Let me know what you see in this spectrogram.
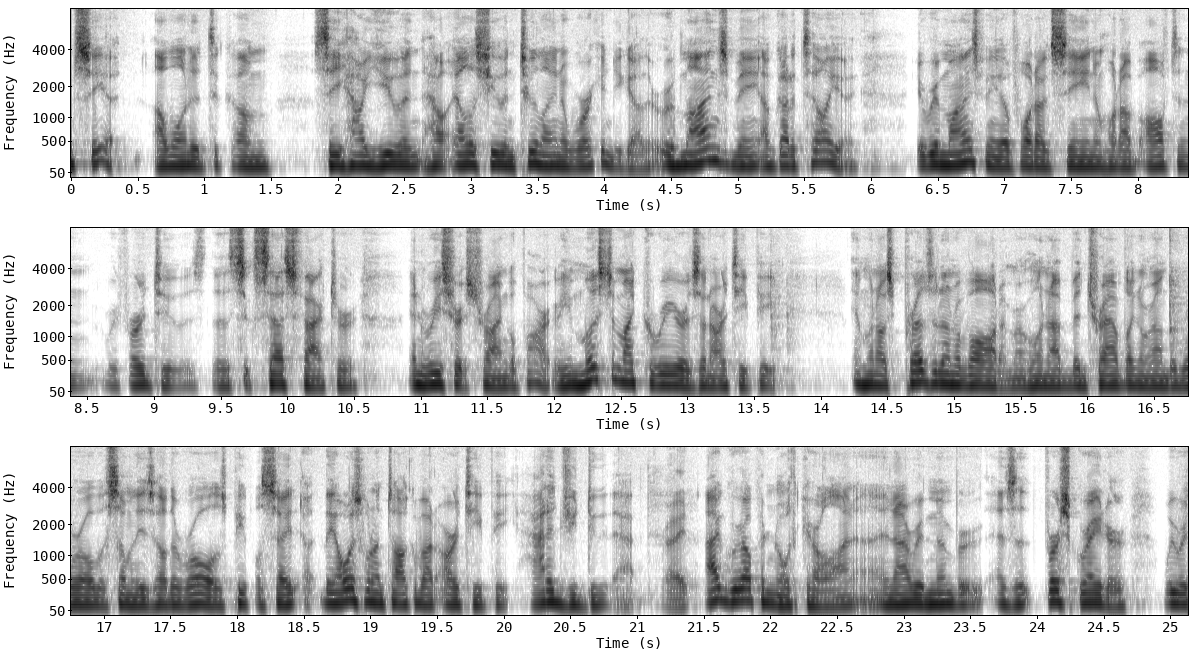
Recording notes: This episode was recorded at Bio on the Bayou, the annual event in New Orleans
